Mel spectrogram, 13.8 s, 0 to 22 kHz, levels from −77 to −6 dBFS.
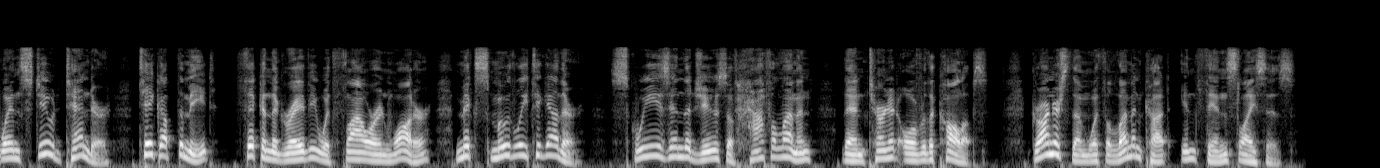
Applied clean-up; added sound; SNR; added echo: none; none; none; none.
